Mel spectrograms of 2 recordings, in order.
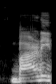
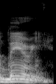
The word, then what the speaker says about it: bury: গুপ্তধন is varied, দেখো ব্যারি, BURY, ব্যারি, বাড়ি না, এটার উচ্চারণ কিন্তু বেরি, হ্যাঁ, বেরি, বেরি উচ্চারণ, হ্যাঁ, বেরি।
